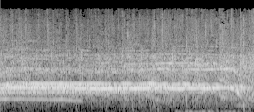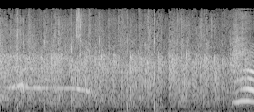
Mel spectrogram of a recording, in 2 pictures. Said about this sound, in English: I think it's only fair that we give him a proper second round of applause, please.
